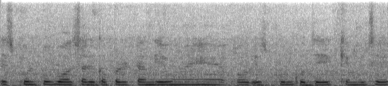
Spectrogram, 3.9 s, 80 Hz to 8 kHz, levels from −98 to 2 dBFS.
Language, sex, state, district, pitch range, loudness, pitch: Hindi, female, Bihar, Samastipur, 230-240 Hz, -17 LUFS, 235 Hz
